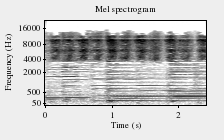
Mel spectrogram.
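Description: Live contemporary worship band playing a song's instrumental intro: guitar and keyboard chords over bass notes that change about one and two seconds in, with a steady high percussion pulse of about four strokes a second.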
